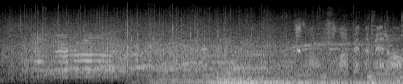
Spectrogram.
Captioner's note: applause and cheering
